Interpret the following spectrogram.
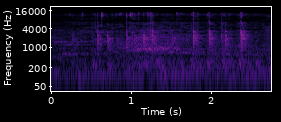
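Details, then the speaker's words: Irregular sharp clicks and light knocks as a worn tie rod end is rocked by hand, the source of the clunk heard when steering left or right; the rack is still firm, so only the tie rod gets replaced. "Narinig niyo mga boss itong ti lang pala ang pinanggagalingan ng lagutok kapag lumiliko ng kaliw't kanan."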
